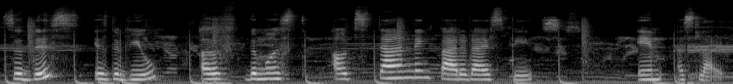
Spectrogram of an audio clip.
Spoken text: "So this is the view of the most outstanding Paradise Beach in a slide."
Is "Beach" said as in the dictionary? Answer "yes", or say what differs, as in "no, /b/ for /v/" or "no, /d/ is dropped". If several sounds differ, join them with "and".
no, /s/ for /tʃ/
